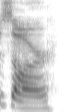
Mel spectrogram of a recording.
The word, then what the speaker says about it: czar: C is for czar.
